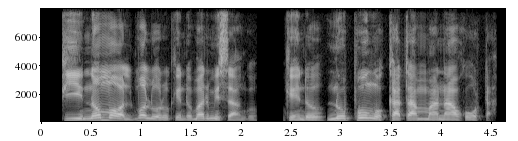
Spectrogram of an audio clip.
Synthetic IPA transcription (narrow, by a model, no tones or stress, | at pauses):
pinɔmɔlmɔlwɔɾokendomarmisaŋɡo | kendonopoŋokatamanakʊta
